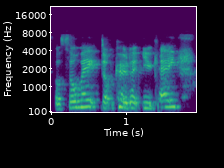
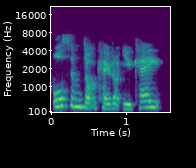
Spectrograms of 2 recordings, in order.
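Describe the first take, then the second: First: The name is said with Japanese syllables, oh-so-meh. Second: The name sounds like the English word awesome. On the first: "known in Japan as" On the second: "I'm going to go with more of your version"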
